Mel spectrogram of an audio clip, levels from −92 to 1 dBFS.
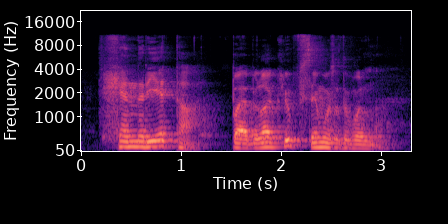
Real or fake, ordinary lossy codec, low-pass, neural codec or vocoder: real; none; 10.8 kHz; none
